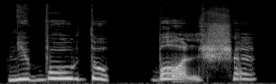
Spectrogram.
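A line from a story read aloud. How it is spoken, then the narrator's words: Wheezing rasp. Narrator (Russian): прохрипела голова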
